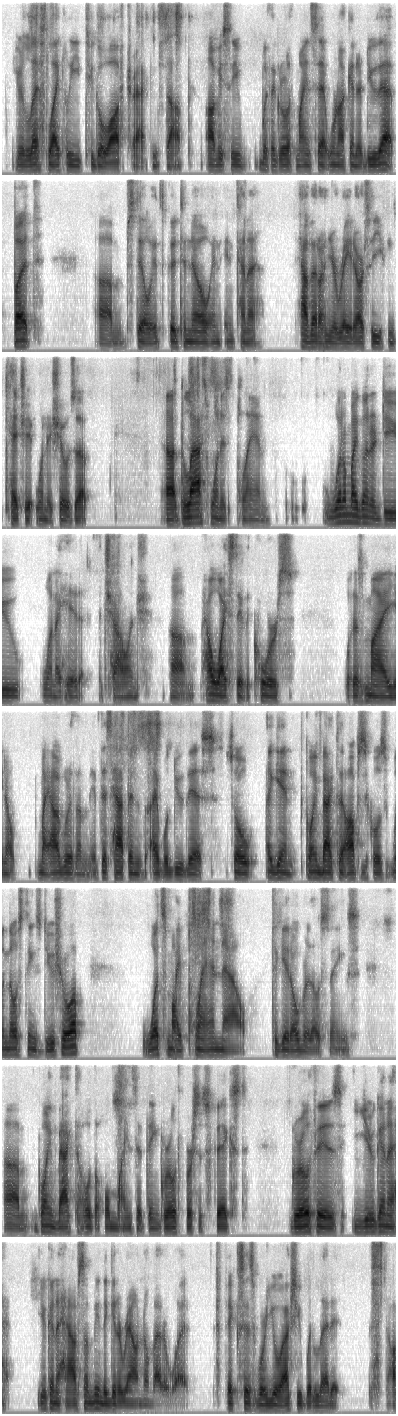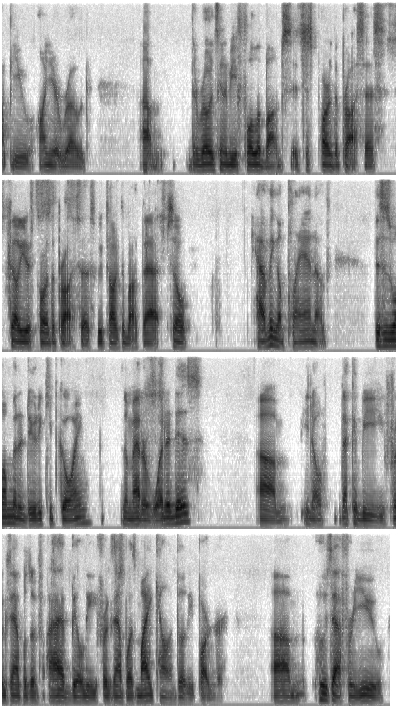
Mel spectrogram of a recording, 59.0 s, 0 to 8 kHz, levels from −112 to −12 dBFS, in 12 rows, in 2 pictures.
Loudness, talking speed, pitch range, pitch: -26 LUFS, 215 wpm, 85-100 Hz, 95 Hz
